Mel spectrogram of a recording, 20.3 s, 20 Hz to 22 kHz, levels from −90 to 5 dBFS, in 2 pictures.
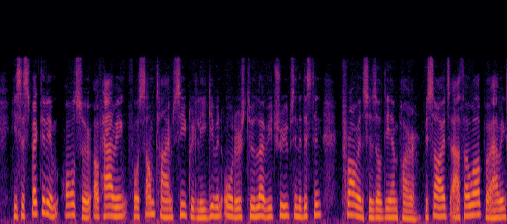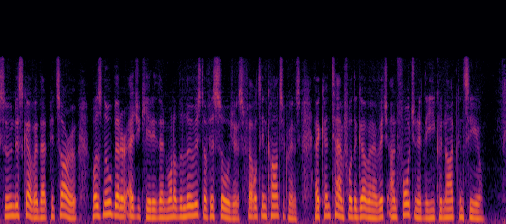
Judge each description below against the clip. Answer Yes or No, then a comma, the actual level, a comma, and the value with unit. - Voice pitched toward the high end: No, medium, 155 Hz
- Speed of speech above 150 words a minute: Yes, average, 165 wpm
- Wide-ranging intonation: No, average, 3.1 semitones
